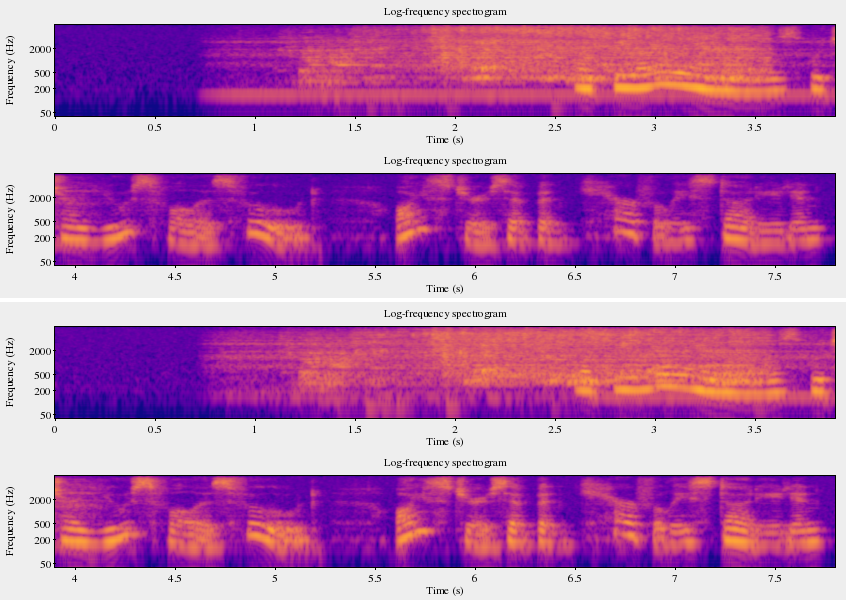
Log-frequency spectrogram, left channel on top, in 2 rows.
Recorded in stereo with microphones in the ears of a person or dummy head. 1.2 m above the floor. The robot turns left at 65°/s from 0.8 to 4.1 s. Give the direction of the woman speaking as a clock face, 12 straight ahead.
9 o'clock.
